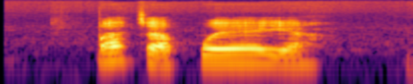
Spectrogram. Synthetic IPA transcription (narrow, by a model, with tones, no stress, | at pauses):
k͡pa˦t͡ʃa˨pʷeː˦ja˦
